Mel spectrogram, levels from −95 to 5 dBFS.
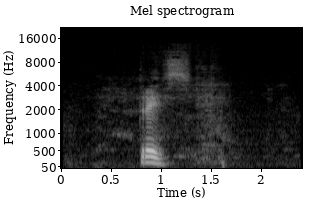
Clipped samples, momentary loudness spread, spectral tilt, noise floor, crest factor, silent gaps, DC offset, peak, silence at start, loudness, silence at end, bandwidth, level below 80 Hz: under 0.1%; 26 LU; -5.5 dB/octave; -71 dBFS; 22 dB; none; under 0.1%; -14 dBFS; 0.8 s; -30 LUFS; 1.15 s; 11.5 kHz; -74 dBFS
